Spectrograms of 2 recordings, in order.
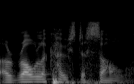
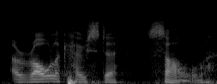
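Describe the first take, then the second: First: Said in the usual way. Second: Slow, weighty title with "Soul" drawn out; deliberate repeat. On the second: Real, not acted. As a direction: let "Roller Coaster" and "Soul" land separately.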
